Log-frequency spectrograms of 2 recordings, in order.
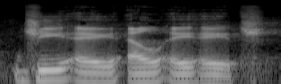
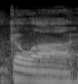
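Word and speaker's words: galah: G-A-L-A-H. Bird. It's a parrot from Australia. It's Gala. It's pronounced Gala.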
